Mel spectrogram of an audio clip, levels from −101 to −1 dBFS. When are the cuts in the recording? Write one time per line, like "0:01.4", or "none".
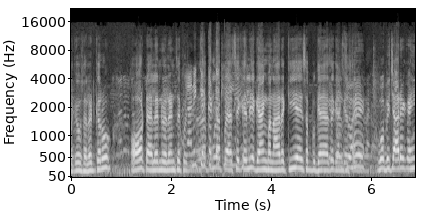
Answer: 0:02.8
0:05.5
